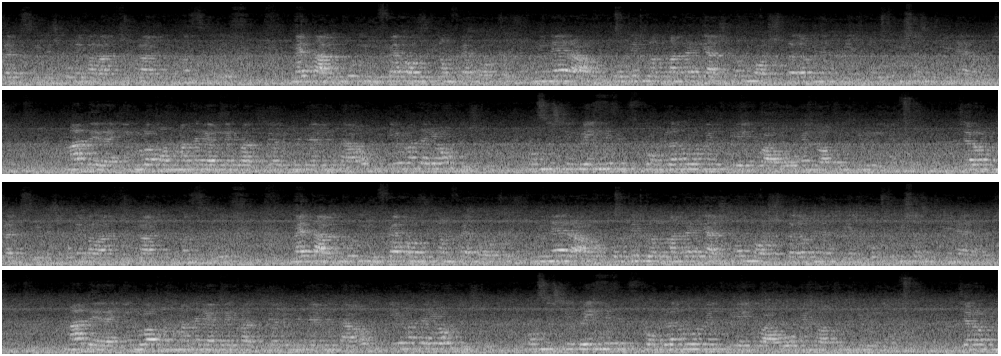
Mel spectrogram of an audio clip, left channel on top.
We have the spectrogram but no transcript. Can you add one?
flexíveis por embalagens plásticas macias. Metálico e ferroso e não ferroso. Mineral, contemplando materiais compostos predominantemente por substâncias minerais. Madeira, englobando materiais derivados de origem vegetal e o material rústico, consistindo em resíduos com granulometria igual ou menor que milímetros,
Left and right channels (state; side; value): normal; both; correlation 0.59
